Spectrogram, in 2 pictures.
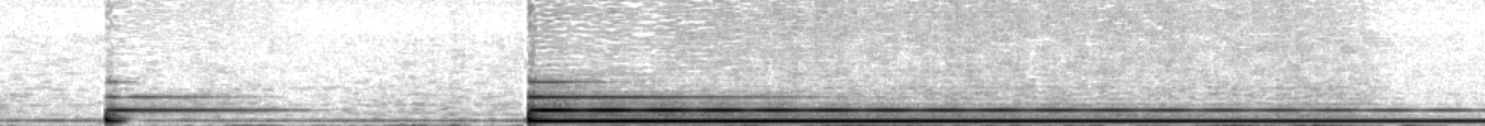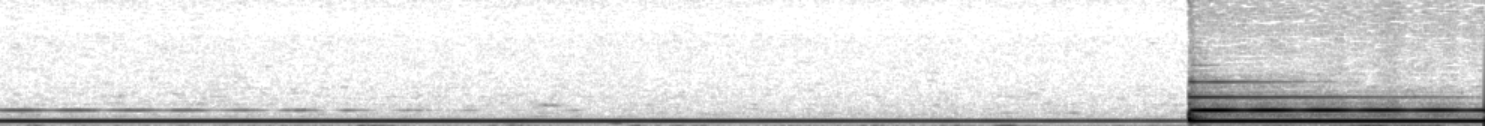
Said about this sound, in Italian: Adesso ascolto tre suoni di campana che danno inizio alla mia meditazione.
